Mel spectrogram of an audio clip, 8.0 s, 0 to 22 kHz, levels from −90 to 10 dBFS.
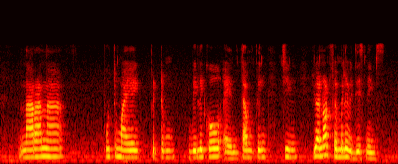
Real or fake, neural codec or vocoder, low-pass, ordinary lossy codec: real; none; 7.2 kHz; none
